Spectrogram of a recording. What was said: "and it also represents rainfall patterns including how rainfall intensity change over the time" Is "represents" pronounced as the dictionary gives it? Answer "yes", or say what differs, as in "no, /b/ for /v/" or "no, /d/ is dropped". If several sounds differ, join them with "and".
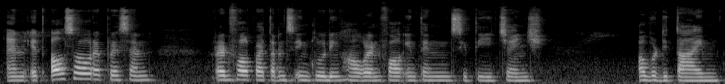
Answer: no, /s/ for /z/ and /s/ is dropped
